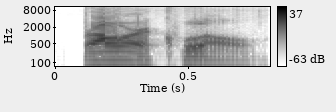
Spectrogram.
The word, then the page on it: rorqual: American English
